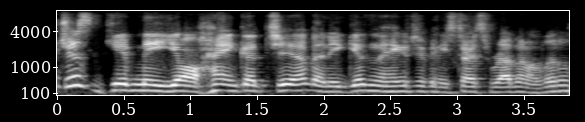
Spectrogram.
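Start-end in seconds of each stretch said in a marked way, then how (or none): 0.0-1.9 put-on gruff sheriff voice, louder. Retelling a movie scene, quoting the sheriff: imitating Jackie Gleason's sheriff. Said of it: "Jackie Gleason's still in character, he's like".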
